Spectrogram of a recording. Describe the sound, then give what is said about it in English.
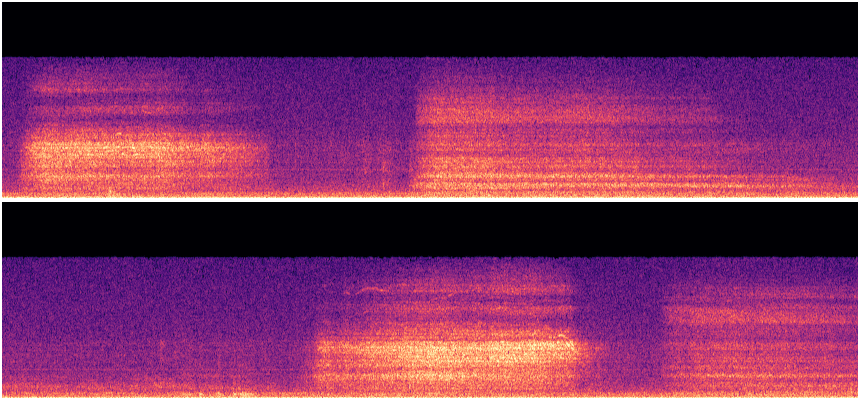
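Slow breathing through the nostrils during a meditation: long, airy, hissing inhales and exhales lasting a few seconds each, soft and steady with no talk. “And breathe at a pace that you can hear the air flow through your nostrils. So like this.”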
